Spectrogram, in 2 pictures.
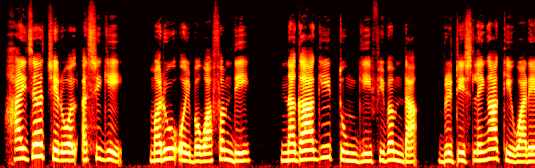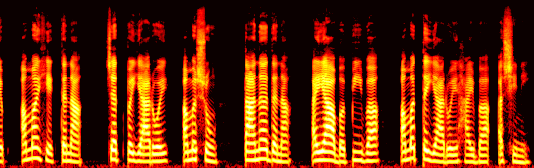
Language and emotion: Manipuri, neutral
